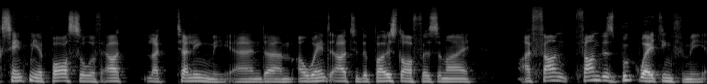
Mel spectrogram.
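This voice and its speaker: A man with a South African accent hosting a live stream, talking casually and rambling with many fillers and restarts. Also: fairly high pitch.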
